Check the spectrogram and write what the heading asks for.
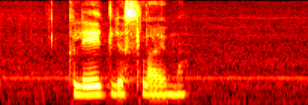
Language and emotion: Russian, neutral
